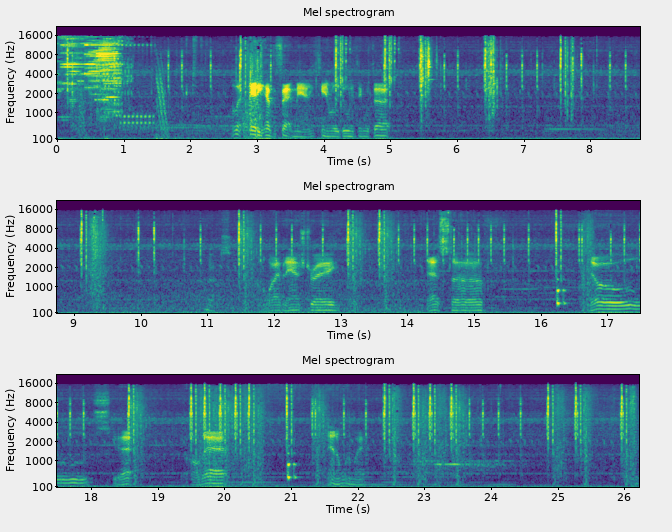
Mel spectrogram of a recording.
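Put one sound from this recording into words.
Menu clicks tick quickly.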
